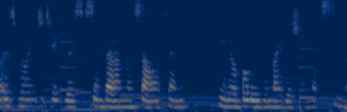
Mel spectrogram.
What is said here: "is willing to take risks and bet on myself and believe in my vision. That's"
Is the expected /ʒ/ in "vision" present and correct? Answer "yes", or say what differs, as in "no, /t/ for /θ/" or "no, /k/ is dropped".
yes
